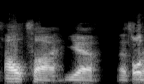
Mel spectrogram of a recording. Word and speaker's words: Altay: It's Altai, yeah, that's Altay.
